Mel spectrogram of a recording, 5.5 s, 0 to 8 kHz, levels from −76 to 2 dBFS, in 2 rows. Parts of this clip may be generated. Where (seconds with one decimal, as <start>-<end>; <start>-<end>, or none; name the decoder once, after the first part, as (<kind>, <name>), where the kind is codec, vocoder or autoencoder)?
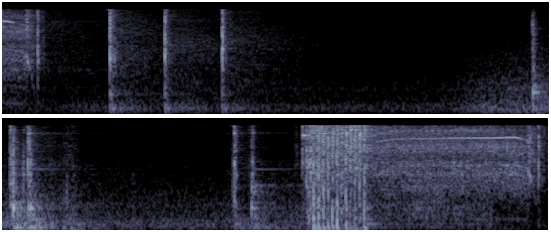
none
